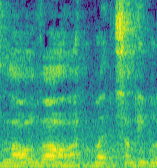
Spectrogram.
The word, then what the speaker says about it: Lanvin: little history on it so long Von is pronounced long Von but some people like to pronounce it lanin um it is one of the oldest French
